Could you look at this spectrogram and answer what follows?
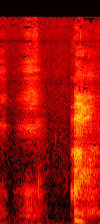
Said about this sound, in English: Okay. You got a good sniff in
